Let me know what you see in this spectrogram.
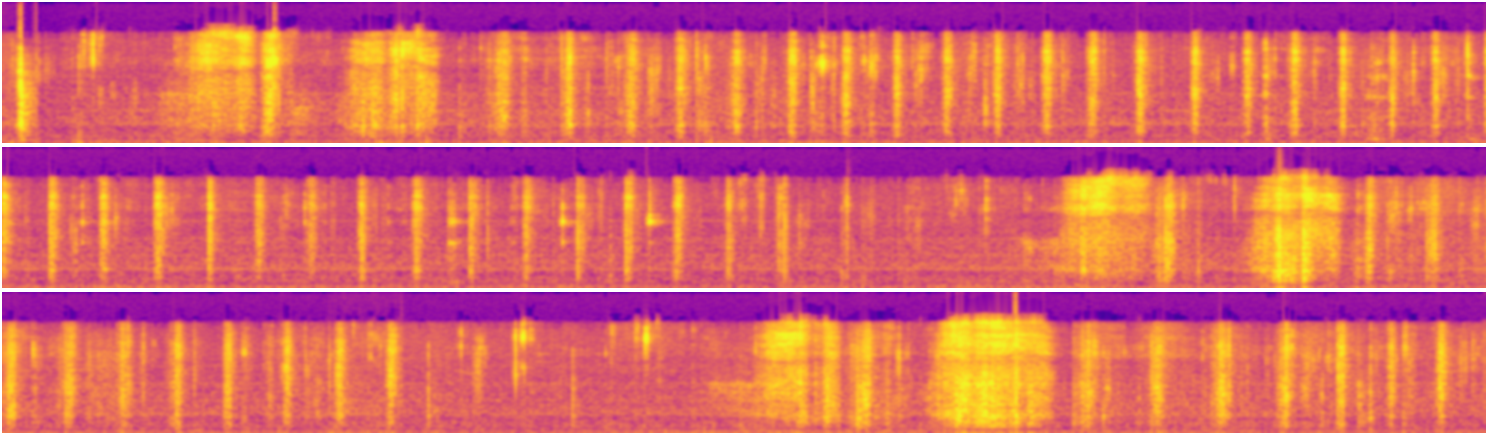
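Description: Close-miked chewing of crisp sea grapes: dense, rapid crunching and popping as the little beads burst in the mouth. Three louder noisy bursts stand out, near the start, about two-thirds through and near the end.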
